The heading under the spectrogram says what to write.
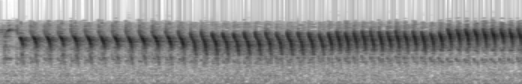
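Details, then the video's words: Canary song: a rapid, even trill of bright, high notes, about twelve per second, held steadily for over three seconds and rising slightly in pitch toward the end, with no other sounds. "عصفور كناري بصوت جميل"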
